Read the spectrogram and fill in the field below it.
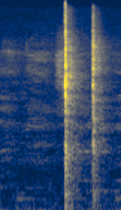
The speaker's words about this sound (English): Sorry, I'm breaking eggs right now.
